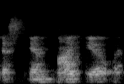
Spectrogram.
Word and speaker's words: SMIL: 3d generated model so we call it smile smile when i pronounce it correctly but um if you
